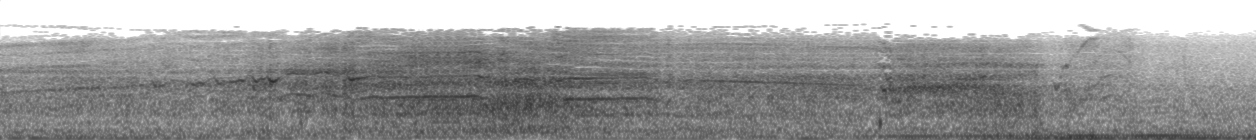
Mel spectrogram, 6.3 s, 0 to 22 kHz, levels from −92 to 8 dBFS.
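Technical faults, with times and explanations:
Throughout: MP3 compression. The encoder was likely starved of bits, and the damage is plainly audible, in keeping with a rate around 64 kbps. Faint frequency components drop in and out from one short block to the next. That flickering gives a watery, swirling texture, metallic chirps on bright, hissy detail, and blurred attacks where sharp onsets get smeared.
2.18 to 2.29 s: repeated frames. A short stretch of compressed data, about 52 ms long and consistent with two MP3 frames, was delivered again and decoded twice more, so the same sliver of sound plays three times in a row. This produces a quick stutter. The clip runs about 104 ms longer than it should, and everything after this point arrives correspondingly late.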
